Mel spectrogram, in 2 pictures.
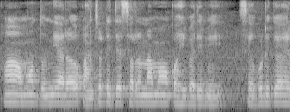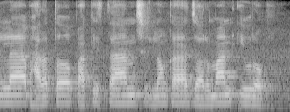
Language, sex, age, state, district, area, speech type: Odia, female, 45-60, Odisha, Jajpur, rural, spontaneous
